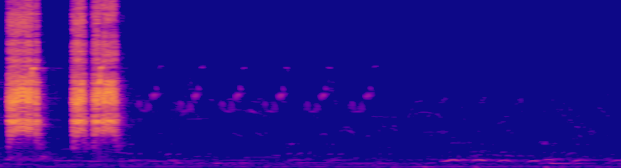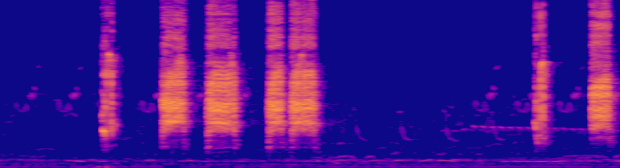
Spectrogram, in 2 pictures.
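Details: Loud rasping partridge notes, first a quick pair, then after a long gap a burst of five in close succession. Soft twittering of other birds fills the quiet stretches.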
